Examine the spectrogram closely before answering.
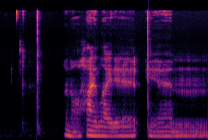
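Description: A woman speaks calmly through a microphone, heard over an online call.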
